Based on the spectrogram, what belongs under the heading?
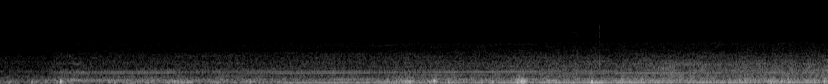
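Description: A vehicle's engine running steadily while driving, a low drone with a faint tone that rises slightly in pitch, and a few sharp knocks along the way.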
